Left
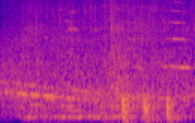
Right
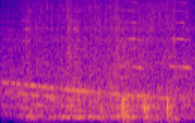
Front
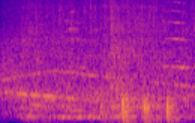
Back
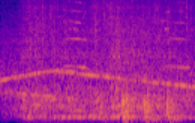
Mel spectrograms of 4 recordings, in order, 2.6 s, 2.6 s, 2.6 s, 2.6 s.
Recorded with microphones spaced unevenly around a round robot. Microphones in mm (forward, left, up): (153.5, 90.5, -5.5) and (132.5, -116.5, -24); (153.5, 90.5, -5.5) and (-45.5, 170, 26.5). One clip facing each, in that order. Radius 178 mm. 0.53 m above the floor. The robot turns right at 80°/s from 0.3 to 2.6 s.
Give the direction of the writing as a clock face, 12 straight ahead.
3 o'clock.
